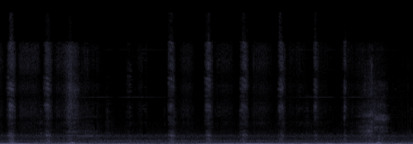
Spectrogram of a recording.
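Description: Pencil scratching across paper while shading a fraction diagram by hand, with repeated short rubbing strokes in an uneven rhythm, faint and close against a low steady background hum.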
